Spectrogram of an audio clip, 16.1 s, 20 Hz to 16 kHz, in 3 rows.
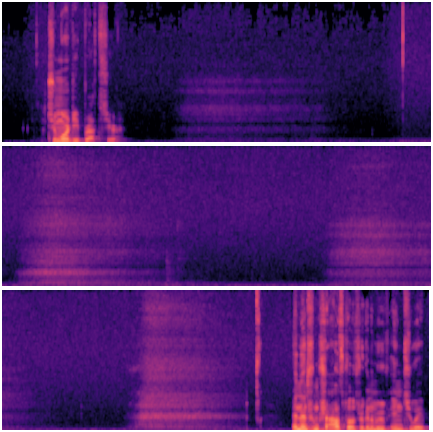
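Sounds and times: man breathing through the nose: 2.2 - 4.3, 5.6 - 7.6, 9.4 - 11.3, 12.3 - 14.2.

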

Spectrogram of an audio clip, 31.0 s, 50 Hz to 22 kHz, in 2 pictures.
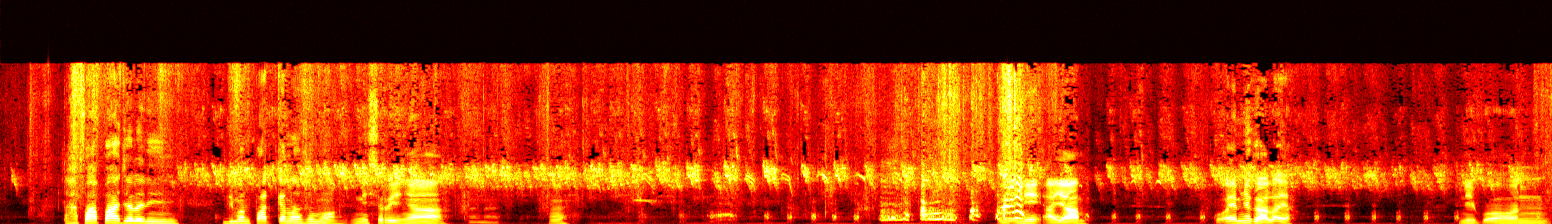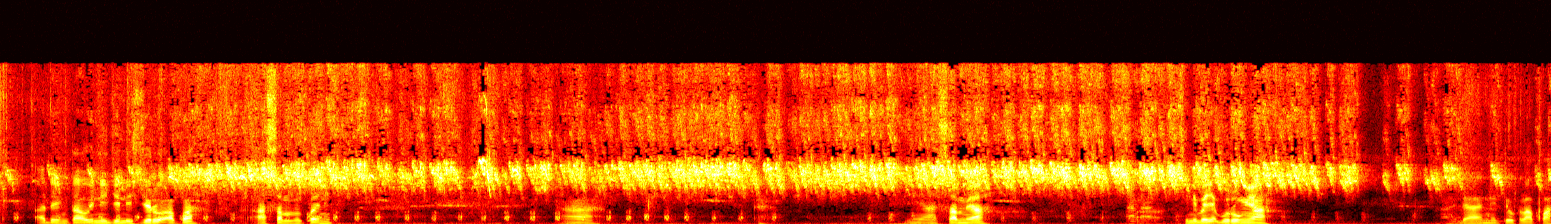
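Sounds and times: falling bird chirp: 0.0 - 31.0
chicken clucking: 1.1 - 29.8.

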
